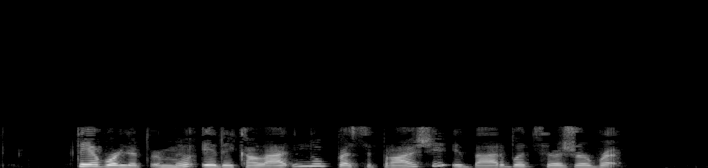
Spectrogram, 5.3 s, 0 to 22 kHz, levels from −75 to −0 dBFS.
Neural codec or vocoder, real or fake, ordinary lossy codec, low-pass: codec, 24 kHz, 0.9 kbps, WavTokenizer, small release; fake; MP3, 24 kbps; 5.4 kHz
